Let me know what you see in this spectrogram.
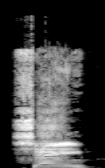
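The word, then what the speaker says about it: שֵׁם: The word is Shem, pronounced shame, a primitive word, perhaps rather from 7760, through the idea of definite and conspicuous position.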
